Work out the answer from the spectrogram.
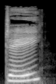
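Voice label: "zhei2", Mandarin Chinese pinyin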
